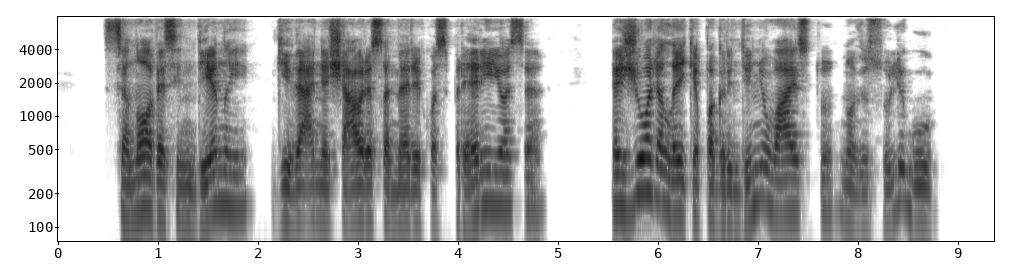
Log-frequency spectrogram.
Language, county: Lithuanian, Kaunas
